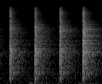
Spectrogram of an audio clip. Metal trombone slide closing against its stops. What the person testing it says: you have that hard metal sound what it means is the felts that are up inside of this cork barrel up here are shot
